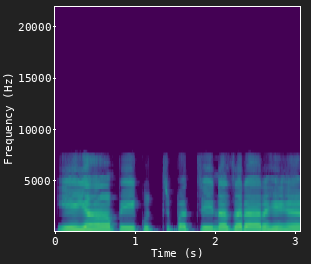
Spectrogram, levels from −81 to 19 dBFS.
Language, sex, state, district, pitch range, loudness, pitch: Hindi, female, Haryana, Rohtak, 200-240 Hz, -14 LUFS, 225 Hz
